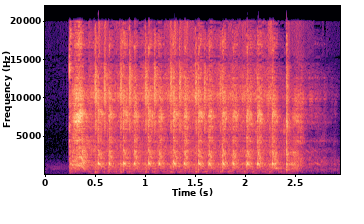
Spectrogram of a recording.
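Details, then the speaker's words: 2002 Aprilia SL1000 Falco V-twin, 3,500 miles, sitting 21 years, cold, jump booster better connected. Steady cranking chug about four beats a second, no firing; fuel pump not running, owner suspects fuel pump problem: cranks but won't start. "Right, it's turning over. Let's try this again. I'm not getting nothing from the fuel pump. Nothing at all. At least the engine is turning over."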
